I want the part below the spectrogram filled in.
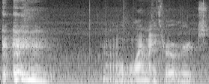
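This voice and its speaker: In an echoey home kitchen with clear background noise, a keto vlogger in her forties talks to camera in a deep, slow voice that is slightly scratchy. She's chatty and excitable, handling a meter while the camera looks down at the countertop.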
